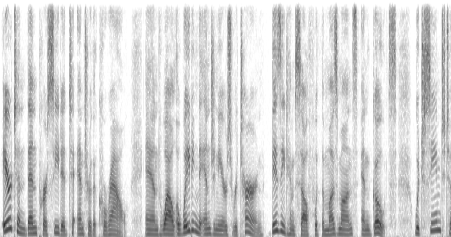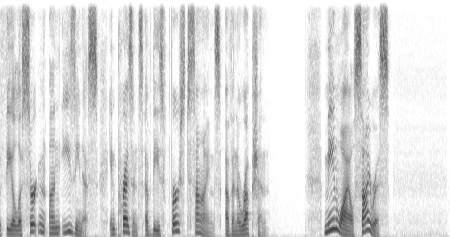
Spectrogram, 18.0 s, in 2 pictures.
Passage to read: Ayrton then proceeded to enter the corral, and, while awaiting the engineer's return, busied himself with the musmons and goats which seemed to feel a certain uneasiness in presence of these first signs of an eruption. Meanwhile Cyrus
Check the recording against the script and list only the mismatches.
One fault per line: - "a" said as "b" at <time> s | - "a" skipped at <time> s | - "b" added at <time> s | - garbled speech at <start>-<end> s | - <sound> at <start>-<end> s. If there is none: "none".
none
